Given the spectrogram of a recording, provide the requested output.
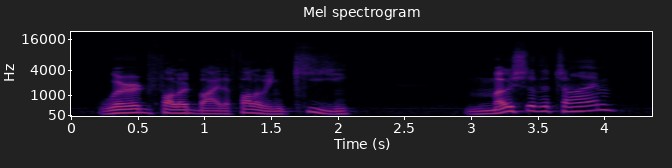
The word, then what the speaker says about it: tjie: word the we say i'm gonna pronounce it as key but it's either t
